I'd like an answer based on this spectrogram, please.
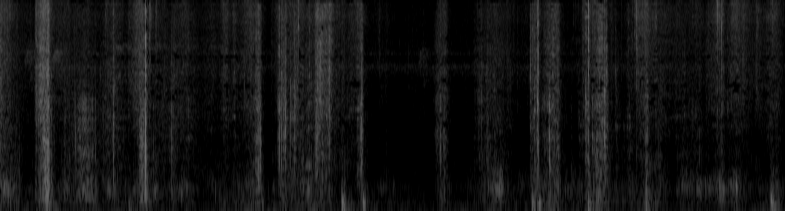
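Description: Irregular crunching, snapping and rustling of leaf litter and plant debris, in scattered short crackles.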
